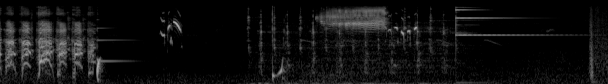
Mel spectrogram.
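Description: Cartoon sound effects: a run of quick clicks, short high chirps, then a bright ding about four and a half seconds in that rings on and fades away.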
